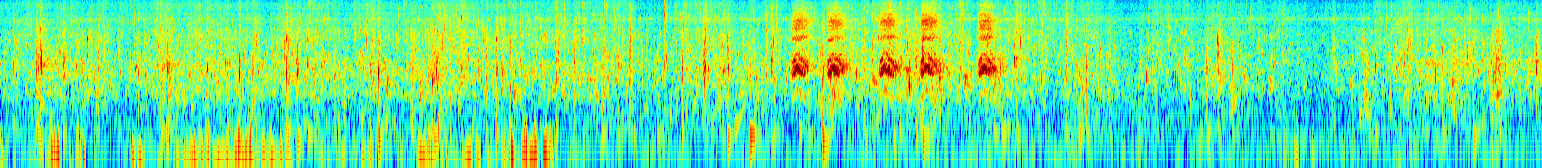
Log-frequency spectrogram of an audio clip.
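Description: Quiet wilderness ambience with a bird calling: a quick run of about five calls around eight to ten seconds in, with fainter scattered calls before it.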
